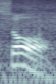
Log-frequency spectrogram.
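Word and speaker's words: Sowell: bear says Thomas sa's surname is pronounced Soul yeah and people are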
